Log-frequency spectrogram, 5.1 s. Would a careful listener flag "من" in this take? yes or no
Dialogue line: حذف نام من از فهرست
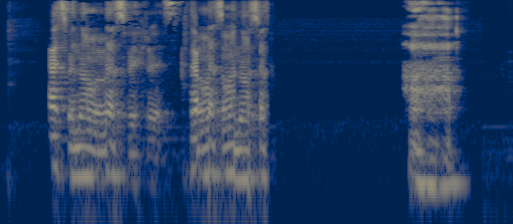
yes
